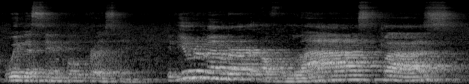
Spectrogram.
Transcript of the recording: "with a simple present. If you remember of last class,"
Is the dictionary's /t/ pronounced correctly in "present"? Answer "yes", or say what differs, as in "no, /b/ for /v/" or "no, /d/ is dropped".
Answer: no, /t/ is dropped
